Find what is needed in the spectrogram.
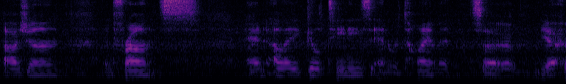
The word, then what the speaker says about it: Giltinis: I've heard that Giltinis rhymes with Martini or Martinis, so it's Giltinis.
